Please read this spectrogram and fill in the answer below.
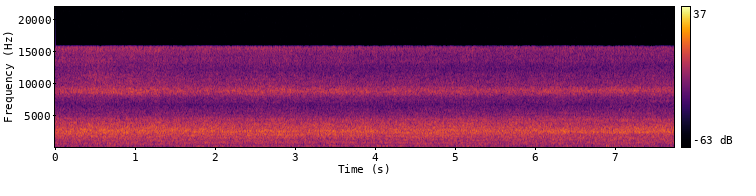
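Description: Fast, muddy floodwater rushing in a swollen river: a steady rushing noise with no breaks.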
